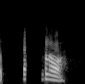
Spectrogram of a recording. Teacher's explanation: تے کی دفعہ ہونٹوں کو چیریں گے اور را کو پر کریں گے، تیرا کریں گے، یہ تا پر نہیں ہونی چاہیے، کچھ سسٹرز کی تا پر ہو گئی۔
